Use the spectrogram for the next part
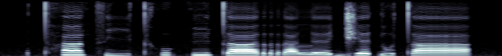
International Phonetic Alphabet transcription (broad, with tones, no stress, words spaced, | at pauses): tʰã˦ t͡siː˨tʰʊ˦˨kĩ˦ taː˦ra˨ lɛ˨˦ d͡ʒɛ˦ɗʊ˦taː˦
